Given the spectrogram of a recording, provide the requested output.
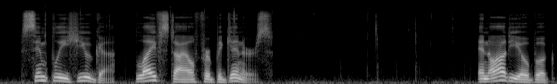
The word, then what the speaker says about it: hygge: Simply Hygge, Lifestyle for Beginners. An audiobook by Lina Lykke. What is Hygge? In the spirit of winter, it seems only appropriate to discuss Hygge.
